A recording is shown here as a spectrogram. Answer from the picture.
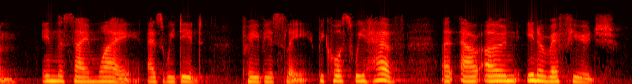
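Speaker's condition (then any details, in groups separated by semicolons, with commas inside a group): No condition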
